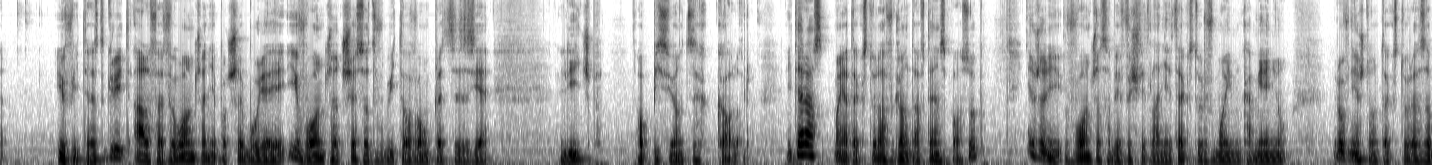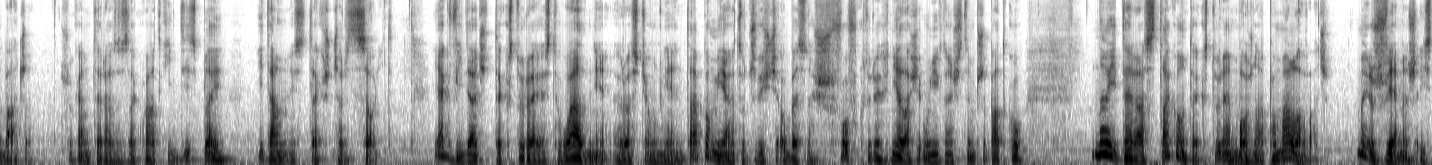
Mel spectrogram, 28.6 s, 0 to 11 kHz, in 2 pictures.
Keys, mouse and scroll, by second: 8.4-9.4 scroll down 7, 9.4 scroll down 2, 10.2 Tab, 10.6 z, 11.8 n, 13.0-13.3 scroll down 5, 13.7 scroll down 3, 17.0 click, 18.1 middle click, 23.6 middle click, 26.4 middle click.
